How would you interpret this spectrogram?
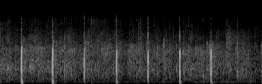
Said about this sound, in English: Weren't those kids great? Give them a round of applause, huh?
